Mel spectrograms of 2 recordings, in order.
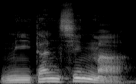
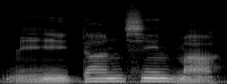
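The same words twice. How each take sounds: First: 你担心吗 said slowly, a bit lower; slow Mandarin drill. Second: 你担心吗 stretched right out and lower; very slow Mandarin drill. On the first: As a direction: practise 你担心吗 tone by tone. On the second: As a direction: draw out 你担心吗 syllable by syllable. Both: Shown as a demonstration.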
